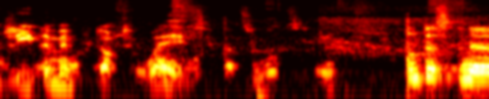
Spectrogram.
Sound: foreign

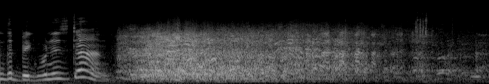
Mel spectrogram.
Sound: laughter

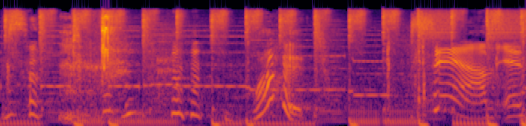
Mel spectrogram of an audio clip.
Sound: Alex and Sam snickering

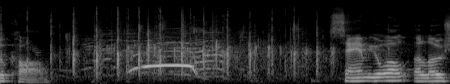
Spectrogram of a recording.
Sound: audience applauding and cheering

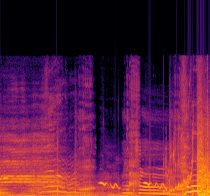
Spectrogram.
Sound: snoring

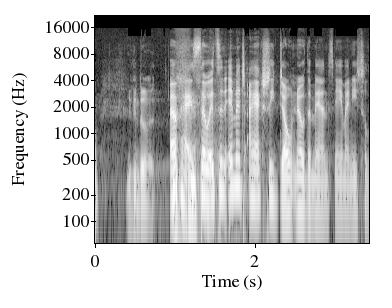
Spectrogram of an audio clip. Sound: laughs

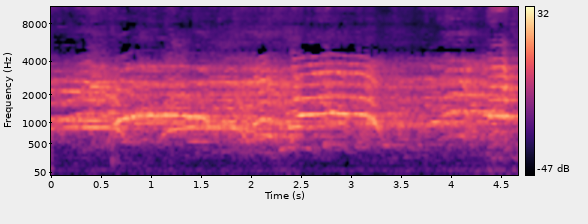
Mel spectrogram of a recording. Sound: crowd cheering

